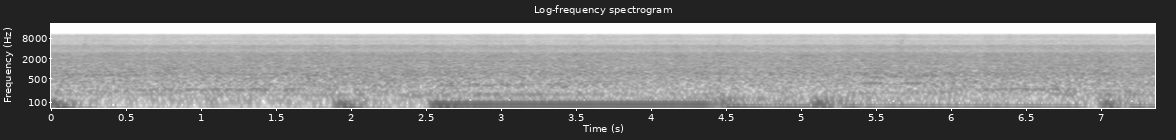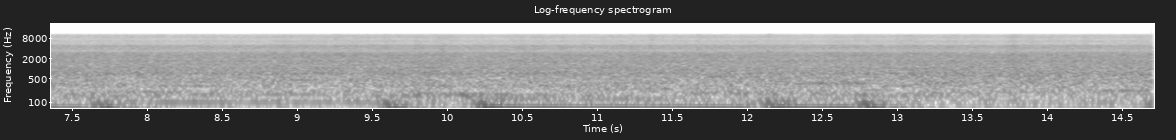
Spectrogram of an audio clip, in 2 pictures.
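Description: Steady, loud hiss of background noise, with a deep low hum that cuts in and out several times.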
